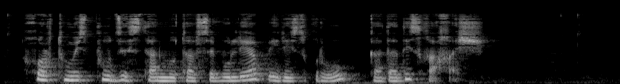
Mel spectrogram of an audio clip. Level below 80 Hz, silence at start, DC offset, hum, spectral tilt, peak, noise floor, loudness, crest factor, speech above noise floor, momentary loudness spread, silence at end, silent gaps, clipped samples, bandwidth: -58 dBFS; 0.25 s; under 0.1%; none; -4 dB/octave; -8 dBFS; -67 dBFS; -25 LUFS; 18 dB; 43 dB; 7 LU; 1.35 s; none; under 0.1%; 11.5 kHz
